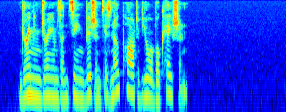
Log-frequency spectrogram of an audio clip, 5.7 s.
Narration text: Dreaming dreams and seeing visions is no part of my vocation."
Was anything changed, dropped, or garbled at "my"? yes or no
yes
